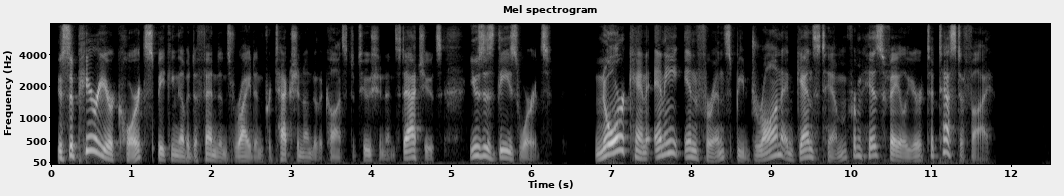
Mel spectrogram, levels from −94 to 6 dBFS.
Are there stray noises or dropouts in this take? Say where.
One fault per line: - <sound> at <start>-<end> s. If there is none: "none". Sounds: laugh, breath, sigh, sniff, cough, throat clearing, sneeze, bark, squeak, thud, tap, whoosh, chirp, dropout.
none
